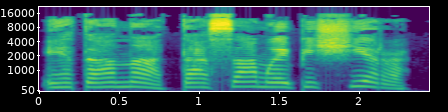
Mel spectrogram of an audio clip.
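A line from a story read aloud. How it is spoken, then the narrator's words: Exclaimed. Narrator (Russian): воскликнула Кэтрин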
